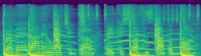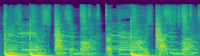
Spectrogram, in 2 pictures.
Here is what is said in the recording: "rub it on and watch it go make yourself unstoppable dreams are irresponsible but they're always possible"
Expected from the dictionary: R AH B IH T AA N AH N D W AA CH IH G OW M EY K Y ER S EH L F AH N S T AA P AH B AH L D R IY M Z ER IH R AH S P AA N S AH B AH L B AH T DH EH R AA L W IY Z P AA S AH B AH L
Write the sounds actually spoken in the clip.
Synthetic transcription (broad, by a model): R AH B IH T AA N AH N W AA CH IH G OW M EY K Y ER S EH L F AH N S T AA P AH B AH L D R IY Z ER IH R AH S P AA N S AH B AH L B AH T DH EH R AA L W IY Z P AA S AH B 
